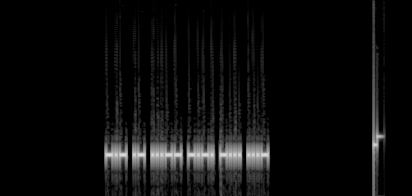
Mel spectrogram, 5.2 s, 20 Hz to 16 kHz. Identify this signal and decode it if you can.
Morse code, heard as a keyed tone, about 41 wpm, 700 Hz. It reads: KA3CBV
